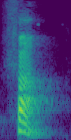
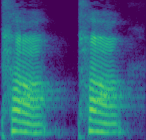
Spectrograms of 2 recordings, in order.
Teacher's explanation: উপরের দাঁত নিচের ঠোটের সাথে লাগিয়ে স্বাভাবিক উচ্চারণ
